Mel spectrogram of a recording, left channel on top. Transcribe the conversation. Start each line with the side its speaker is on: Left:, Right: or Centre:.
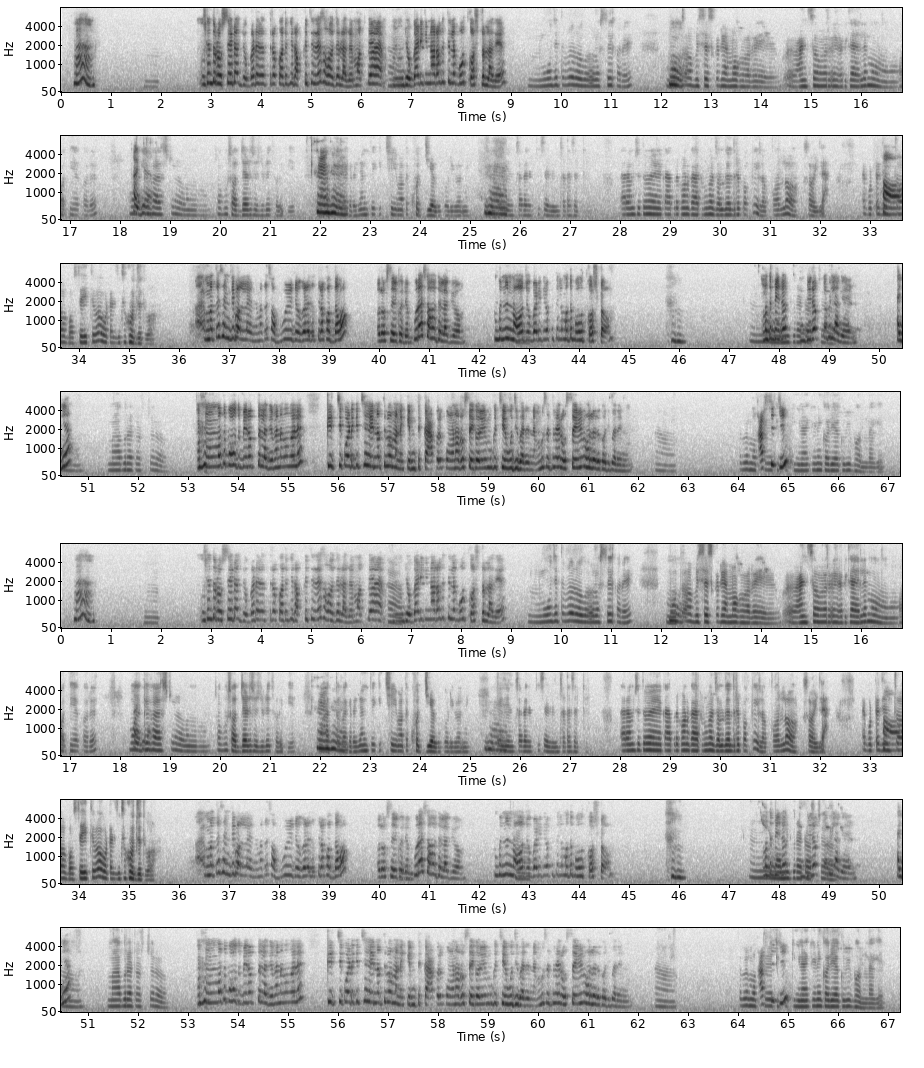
Left: ହଁ।
Right: ହୁଁ।
Left: କିନ୍ତୁ ରୋଷେଇ ଟା ଯୋଗାଡ଼ ଯତ୍ନ କରିକି ରଖିଥିଲେ। ସହଜ ଲାଗେ ମତେ
Right: ହଁ
Left: ଉଁ ଯୋଗାଢିକି କିନ ରଖିଥିଲେ ବହୁତ କଷ୍ଟ ଲାଗେ।
Right: ହଁ ମୁଁ ଯେତେବେଳେ ରୋ ରୋଷେଇ କରେ
Left: ହୁଁ
Right: ମୁଁ ତ ବିଶେଷ କରି ଆମ ଘରେ ଆଇଁଷ ହେରିକା ହେଲେ ମୁଁ ଅଧିକା କରେ। ମୁଁ
Left: ଆଜ୍ଞା।
Right: ଆଗେ ଫାଷ୍ଟ ସବୁ ସଜାଡି ସଜୁଡି ଥୋଇଦିଏ।
Left: ହୁଁ
Right: ମୋ ହାତ
Left: ହୁଁ
Right: ପାଖରେ ଯେମିତି କିଛି ମତେ ଖୋଜିବାକୁ ପଡିବନି
Left: ହୁଁ
Right: ଏଇ ଜିନିଷରେ ସେଇ ଜିନିଷ ଟା ସେଠି ଆରାମସେ ତୁମେ କାପରେ କଣ କାହା ଜଲଦି ଜଲଦିରେ ପକେଇଲ କଲ ଶଇଲା। ଆ ଗୋଟେ
Left: ହଁ।
Right: ଜିନିଷ ବସେଇଥିବ ଆଉ ଗୋଟେ ଜିନିଷ ଖୋଜୁଥିବ।
Left: ଆ ମତେ ସେମିତି ଭଲ ଲାଗେନି ମତେ ସବୁ ଯୋଗ ଜତରେ କରିଦବ ରୋଷେଇ
Right: ହୁଁ
Left: କରିବ ପୁରା ସହଜ ଲାଗିବ ମୁ କିନ୍ ନ
Right: ହଁ
Left: ଯୋଗାଡିକି ରଖିଥିଲେ ମତେ ବହୁତ କଷ୍ଟ।
Right: ହୁଁ ହୁଁ। ହୁଁ
Left: ମତେ ବିର
Right: ମମି ପୁରା ଟର୍ଚର
Left: ବିରକ୍ତ ବି ଲାଗେ। ଆଜ୍ଞା।
Right: ହଁ। ମା ପୁରା ଟର୍ଚର ଆଉ।
Left: ହୁଁ ମତେ ବହୁତ ବିରକ୍ତ ଲାଗେ ମାନେ କଣ କହିଲେ କିଛି କୁଆଡେ କିଛି ହେଇନଥିବ ମାନେ କେମିତି କାପରେ କଣ ରୋଷେଇ କରିବି ମୁଁ କିଛି ବୁଝିପାରି ମୁଁ ସେଥିପାଇଁ ରୋଷ ସେ ବି ଭଲରେ କରିପାରେନି।
Right: ହଁ ତାପରେ ମତେ
Left: ଆସିଛି
Right: ଟିକେ କିଣା କିଣି କରିବାକୁ ବି ଭଲ ଲାଗେ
